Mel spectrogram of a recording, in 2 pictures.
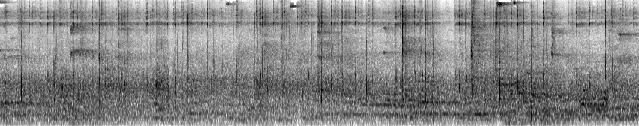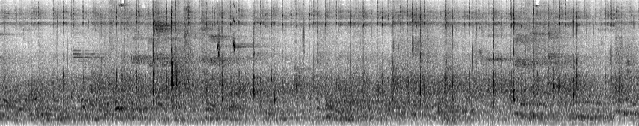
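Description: Ping-pong balls click against paddles and tables in a large echoing hall.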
